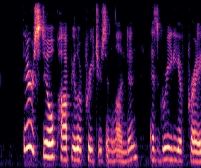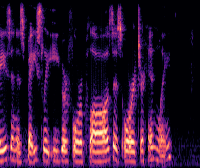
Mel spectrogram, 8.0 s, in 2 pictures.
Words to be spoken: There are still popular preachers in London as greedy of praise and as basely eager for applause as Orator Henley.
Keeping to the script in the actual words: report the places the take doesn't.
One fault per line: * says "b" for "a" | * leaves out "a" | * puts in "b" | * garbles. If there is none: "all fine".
all fine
